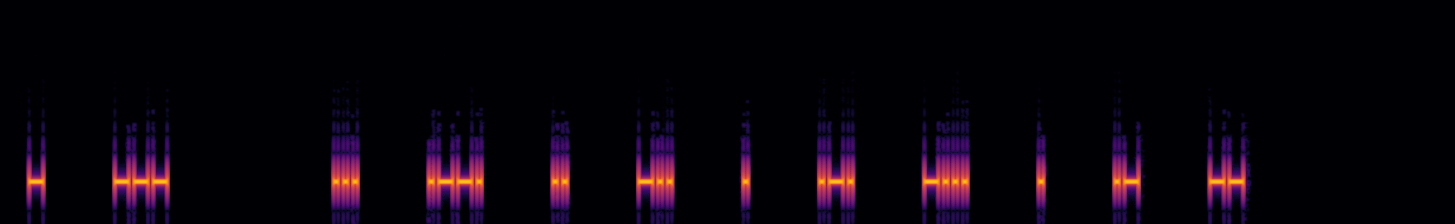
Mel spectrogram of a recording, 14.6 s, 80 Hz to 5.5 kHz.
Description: Morse code, heard as a keyed tone, about 25 wpm, spaced as for 10 wpm, 570 Hz. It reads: TO SPIDERBEAM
